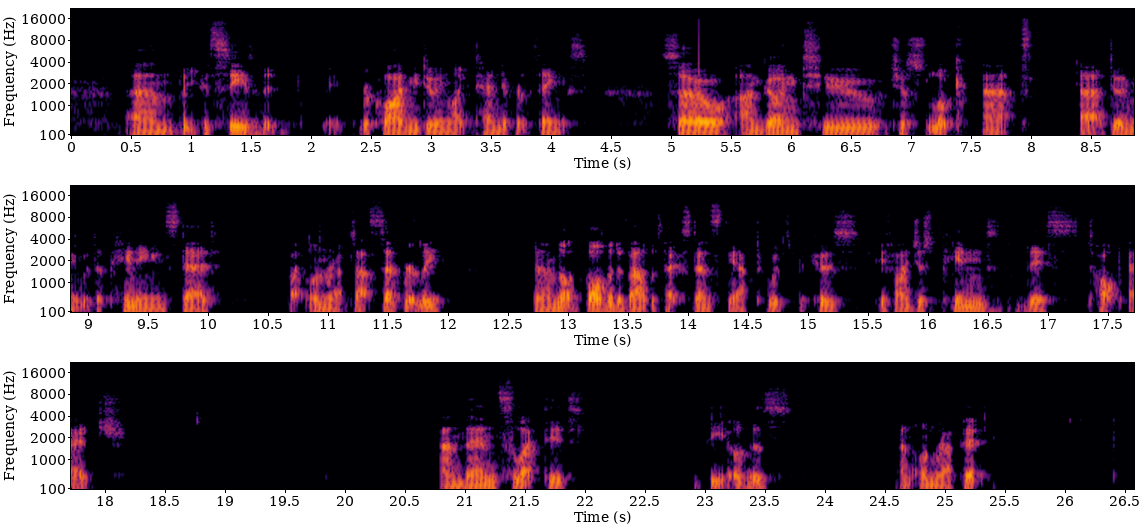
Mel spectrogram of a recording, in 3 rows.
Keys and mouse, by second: 9.1 ctrl+click, 10.0 click, 10.6 ctrl+click, 11.4 u, 12.5 click, 12.7-14.2 typing, 14.6 click, 17.5 a, 17.7 a, 19.5 p, 24.6 i, 25.4 u, 26.3 a, 26.5 a.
